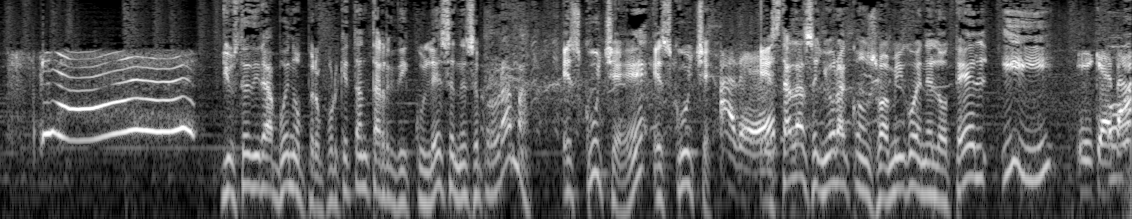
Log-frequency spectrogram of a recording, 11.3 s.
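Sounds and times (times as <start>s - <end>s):
person imitating a cat: 0.4s - 2.0s
speech: 2.2s - 11.3s
laughter: 4.8s - 7.2s, 7.9s - 9.0s.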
